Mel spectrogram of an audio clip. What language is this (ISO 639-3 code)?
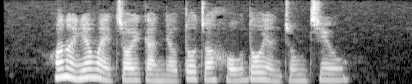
yue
